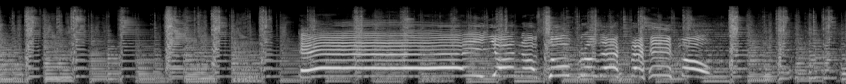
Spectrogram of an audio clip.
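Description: Acoustic guitar strumming a steady repeating accompaniment. About three seconds in, a man's voice comes in loud on a long held wordless note, then wavers and slides through several notes until about seven seconds in. This is the sung vowel lament that opens a Panamanian décima.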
